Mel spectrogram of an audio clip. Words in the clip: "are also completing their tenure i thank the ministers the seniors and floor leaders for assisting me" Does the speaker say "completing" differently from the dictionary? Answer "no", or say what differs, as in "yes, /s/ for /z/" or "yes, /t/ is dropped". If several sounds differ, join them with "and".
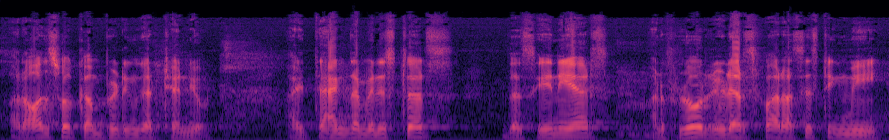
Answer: yes, /l/ is dropped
